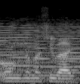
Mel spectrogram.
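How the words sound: It is murmured softly with moving lips. This is the middle form of chanting. "આમ બોલીએ હોઠ હલતા હોય"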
